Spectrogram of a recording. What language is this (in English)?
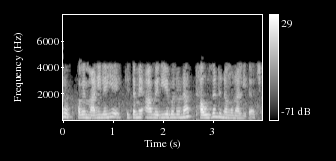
Gujarati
